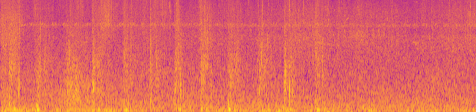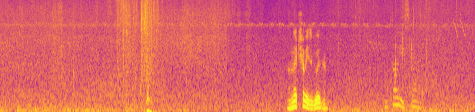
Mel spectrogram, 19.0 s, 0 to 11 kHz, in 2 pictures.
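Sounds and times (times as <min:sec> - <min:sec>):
soft footsteps: 0:00.0 - 0:07.3
rustle: 0:00.0 - 0:15.2, 0:16.1 - 0:19.0
faint steady hiss: 0:00.0 - 0:19.0
high insect-like tone: 0:00.0 - 0:19.0.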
